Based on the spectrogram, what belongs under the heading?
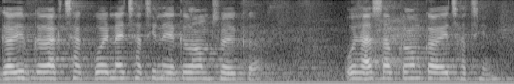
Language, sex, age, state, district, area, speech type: Maithili, female, 45-60, Bihar, Begusarai, urban, spontaneous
